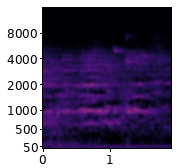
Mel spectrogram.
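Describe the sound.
A basketball dribbled on a court during a game gives a few dull, low bounces beneath a steady wash of crowd noise.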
